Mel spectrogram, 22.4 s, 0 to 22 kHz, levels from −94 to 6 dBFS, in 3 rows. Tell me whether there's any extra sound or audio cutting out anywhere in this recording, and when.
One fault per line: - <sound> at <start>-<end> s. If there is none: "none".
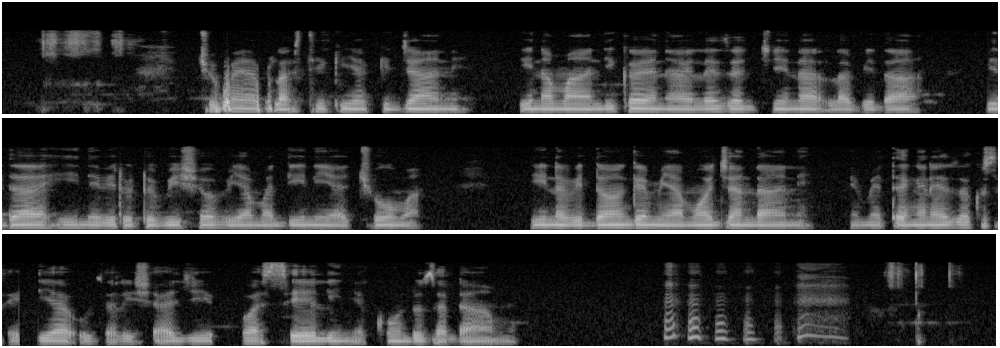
- dropout at 15.1-15.2 s
- laugh at 19.9-21.3 s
